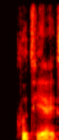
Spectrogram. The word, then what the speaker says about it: Cloutier: Cloutier, sorry.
